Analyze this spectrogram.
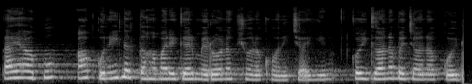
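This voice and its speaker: A woman's voice: high voice, fairly even intonation, moderate pace, warm tone, lightly acted. Woman voicing a cheeky bubbly young girl. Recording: roomy reverb.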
